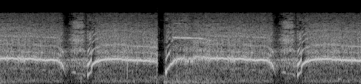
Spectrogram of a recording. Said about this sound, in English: How about a woman screaming hysterically?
